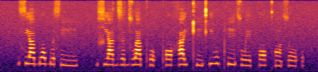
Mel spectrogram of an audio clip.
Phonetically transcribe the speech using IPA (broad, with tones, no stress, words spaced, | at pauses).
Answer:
sja˦bɔ˦bə˧sĩ˨˩ | ɕja˧d͡zə˧d͡zwa˧ pʰo˨ʔ pʰɔ˧ha˦jkʰĩ˨˩ kʰju˦pʰĩ˧swe˨˩ kɔ˨˩ kʰɔ̃˨˩so˨ʔ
